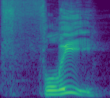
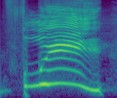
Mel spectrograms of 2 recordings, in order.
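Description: First: Said in the usual way. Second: High-pitched comic scream; mock yell. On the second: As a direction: yell it as a panicked mom, hammed-up. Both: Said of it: "she yelled at him and was like".

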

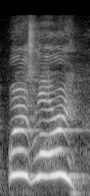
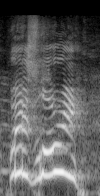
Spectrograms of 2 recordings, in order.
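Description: First: Very high, loud frantic question; scanning the whitewater for the missing surfer, panicked; panicked call. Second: Very high, loud frantic question; panicked call. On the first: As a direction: search the water in alarm. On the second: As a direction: shout the name in alarm. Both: Retold or imitated. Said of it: "And we're like".

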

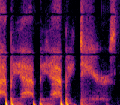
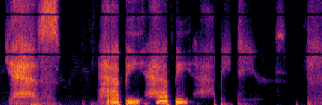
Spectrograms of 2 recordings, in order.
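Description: First: Whispered, fading repetition; soft whisper, mother overcome with joy; whispered happy tears. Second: A hushed, choked-up mother; barely voiced, mother answering through tears; whispered tearful reply. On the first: Retold or imitated. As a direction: breathe the words out like the tearful mom. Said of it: "She goes". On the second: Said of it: "And she said".

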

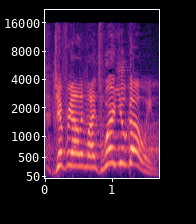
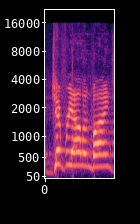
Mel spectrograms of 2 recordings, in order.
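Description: First: Raised, scolding mother's call; higher, insistent call after a son; yelling child's full name. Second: Calling out the full name, scolding; a mother calling her son, exasperated; yelling child's full name. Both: Retold or imitated. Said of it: "my mother would scream at me".

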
